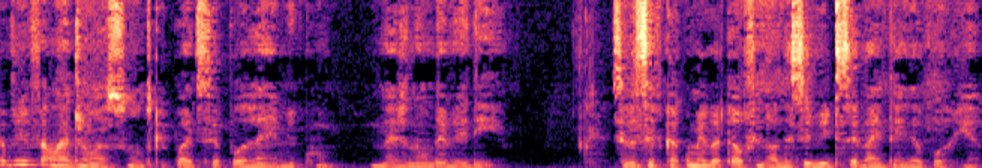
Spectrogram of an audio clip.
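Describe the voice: Using a put-on character voice, a woman talks at a very fast pace. She sounds hoarse, at a medium pitch.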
